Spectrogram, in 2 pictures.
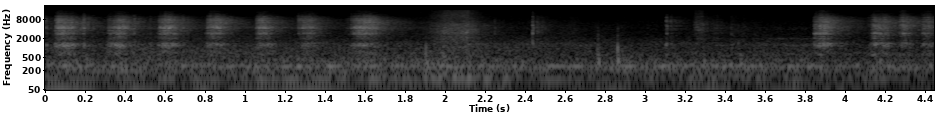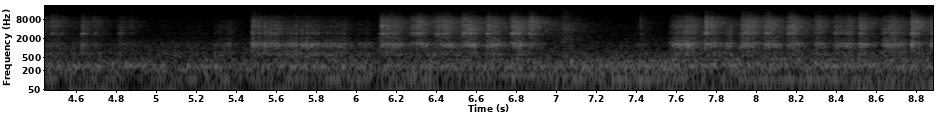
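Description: A green felt-tip marker rubs and scratches across the paper page of an open paperback mandala coloring book lying flat, while the other hand holds the page down. Bright, papery scratching strokes come in quick back-and-forth bursts separated by softer, quieter stretches.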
